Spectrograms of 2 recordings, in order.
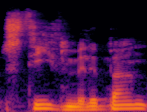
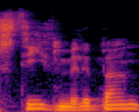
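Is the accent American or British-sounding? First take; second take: British-sounding; British-sounding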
